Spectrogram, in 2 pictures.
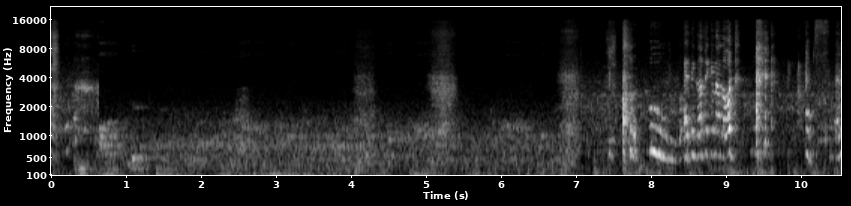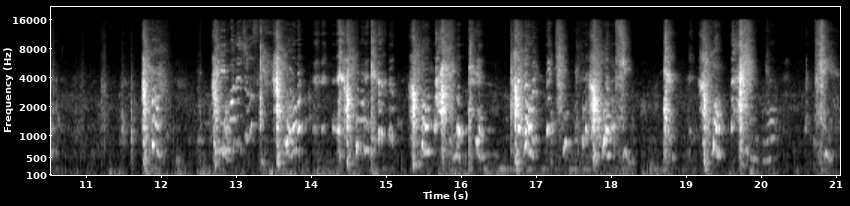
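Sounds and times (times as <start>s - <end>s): people sneezing: 14.4s - 21.0s.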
